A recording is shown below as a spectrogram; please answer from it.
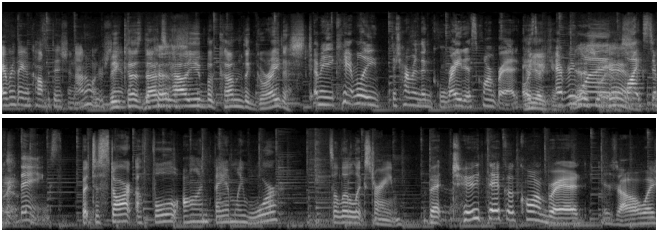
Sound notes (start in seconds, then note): none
